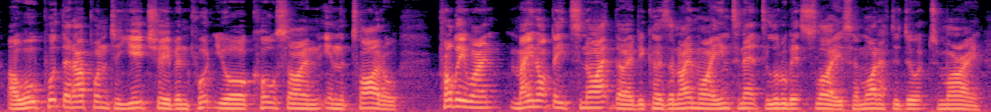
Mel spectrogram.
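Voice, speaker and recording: A man, an amateur radio operator, making casual on-air contact in a friendly, enthusiastic way. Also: medium pitch.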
